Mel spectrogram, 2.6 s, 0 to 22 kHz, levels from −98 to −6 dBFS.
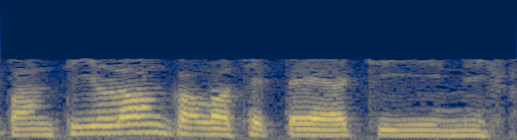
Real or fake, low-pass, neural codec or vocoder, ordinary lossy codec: fake; 19.8 kHz; vocoder, 44.1 kHz, 128 mel bands every 512 samples, BigVGAN v2; AAC, 16 kbps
